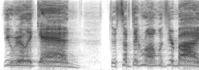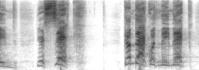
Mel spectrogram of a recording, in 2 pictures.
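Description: Man acting out a cyborg dad in a sci-fi story, pleading and yelling urgently, pitched up and sharp. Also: unhurried, vocal fry, slightly rough, exaggerated voice. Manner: urgent, shouting pleas and orders. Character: desperate, pleading cyborg man, a protective father.

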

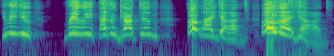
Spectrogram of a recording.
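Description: Woman as a frantic estranged mother, high, bright, halting and tearful. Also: expressive. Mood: distraught. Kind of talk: dramatized audiobook acting.

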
